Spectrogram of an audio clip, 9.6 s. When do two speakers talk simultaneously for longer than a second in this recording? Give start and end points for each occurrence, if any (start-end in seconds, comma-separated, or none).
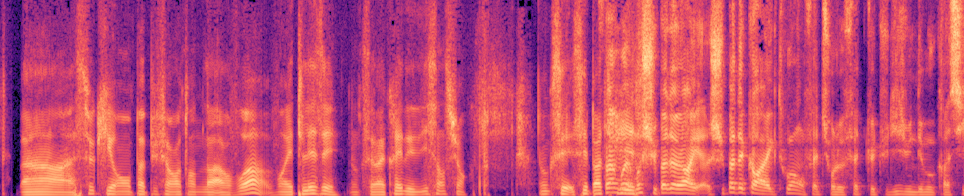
none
